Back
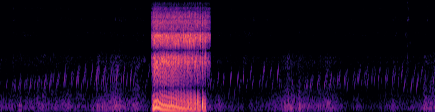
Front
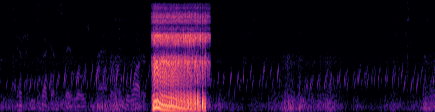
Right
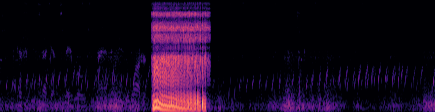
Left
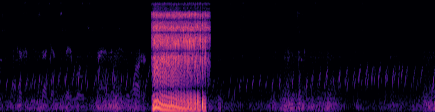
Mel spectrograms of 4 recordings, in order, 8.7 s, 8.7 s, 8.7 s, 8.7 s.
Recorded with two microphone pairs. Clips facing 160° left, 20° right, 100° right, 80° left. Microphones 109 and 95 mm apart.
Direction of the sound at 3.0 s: 55° right.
